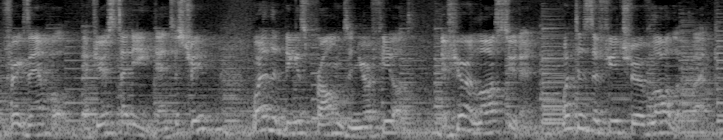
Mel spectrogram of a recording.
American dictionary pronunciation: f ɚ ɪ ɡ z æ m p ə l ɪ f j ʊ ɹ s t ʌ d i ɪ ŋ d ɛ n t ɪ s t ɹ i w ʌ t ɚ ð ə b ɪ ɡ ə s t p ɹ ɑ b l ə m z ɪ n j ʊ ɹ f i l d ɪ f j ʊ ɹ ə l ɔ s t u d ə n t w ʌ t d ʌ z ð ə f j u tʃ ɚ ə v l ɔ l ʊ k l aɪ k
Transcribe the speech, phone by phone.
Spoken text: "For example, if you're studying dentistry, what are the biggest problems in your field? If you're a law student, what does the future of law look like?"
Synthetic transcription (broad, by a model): f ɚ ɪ ɡ z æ m p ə l ɪ f j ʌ ɹ s t ʌ d i ɪ ŋ d ɛ n t ɪ s t ɹ i w ʌ t ɚ ð ə b ɪ ɡ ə s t p ɹ ɑ b l ə m z ɪ n j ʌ ɹ f i l d ɪ f j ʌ ɹ ə l ɔ s t u d n t w ʌ t d ʌ z ð ə f j u tʃ ɚ ə v l ɔ l ʊ k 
